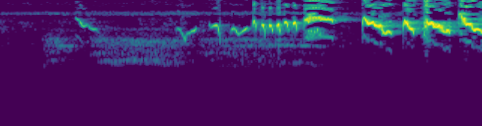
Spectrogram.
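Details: Lemon-bellied white-eye, or kecial kuning, whose full-voiced song starts as scattered high slurred notes over a softer, lower warbling, then breaks into rapid, strong bursts of shrill twittering in the final second.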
